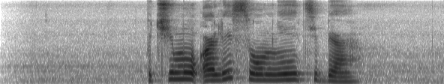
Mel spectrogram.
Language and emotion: Russian, neutral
